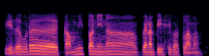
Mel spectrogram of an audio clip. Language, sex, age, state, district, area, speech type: Tamil, male, 18-30, Tamil Nadu, Mayiladuthurai, rural, conversation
